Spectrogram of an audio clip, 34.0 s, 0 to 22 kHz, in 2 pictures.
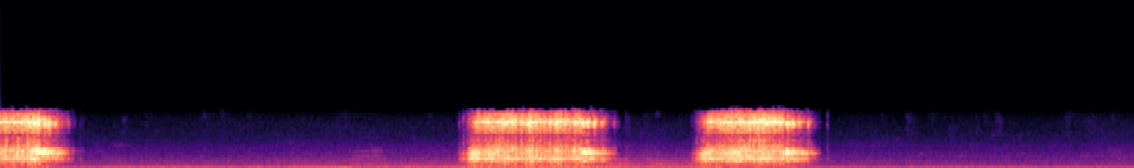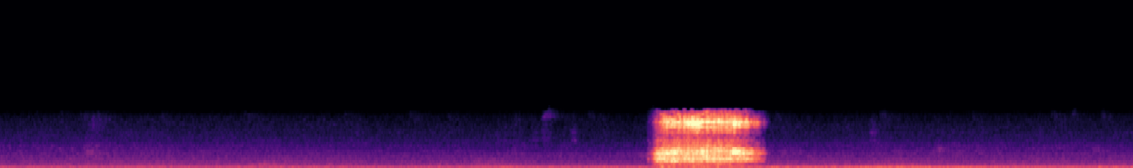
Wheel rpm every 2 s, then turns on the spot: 80, 0, 0, 50, 80, 80, 20, 0, 0, 0, 0, 0, 0, 60, 20, 0, 0.
none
